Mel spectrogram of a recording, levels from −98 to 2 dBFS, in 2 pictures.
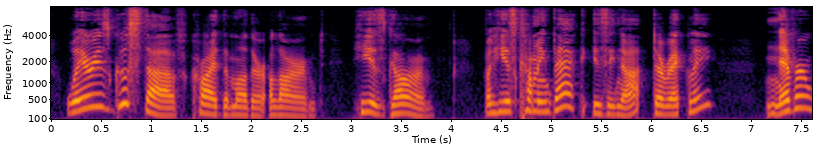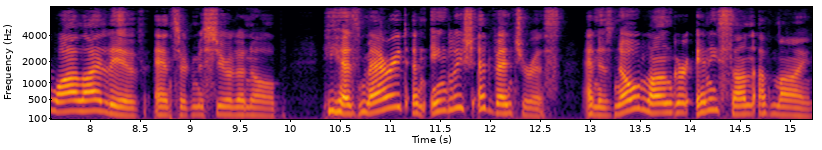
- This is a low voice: No, high, 190 Hz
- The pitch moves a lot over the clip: Yes, wide, 6.6 semitones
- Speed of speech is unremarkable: Yes, average, 160 wpm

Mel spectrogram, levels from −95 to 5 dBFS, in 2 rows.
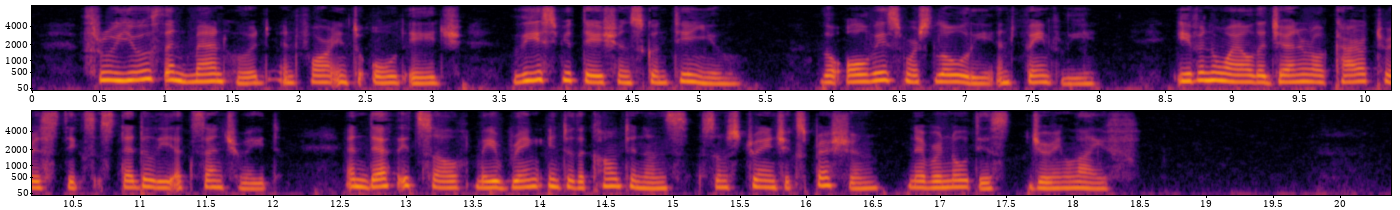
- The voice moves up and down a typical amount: Yes, average, 3.3 semitones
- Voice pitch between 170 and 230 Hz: Yes, high, 190 Hz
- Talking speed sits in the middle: No, slow, 120 wpm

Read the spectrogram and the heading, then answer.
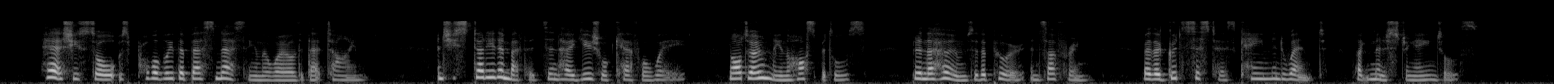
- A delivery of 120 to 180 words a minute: No, average, 190 wpm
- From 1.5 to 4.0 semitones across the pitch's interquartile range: No, average, 4.4 semitones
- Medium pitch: No, high, 235 Hz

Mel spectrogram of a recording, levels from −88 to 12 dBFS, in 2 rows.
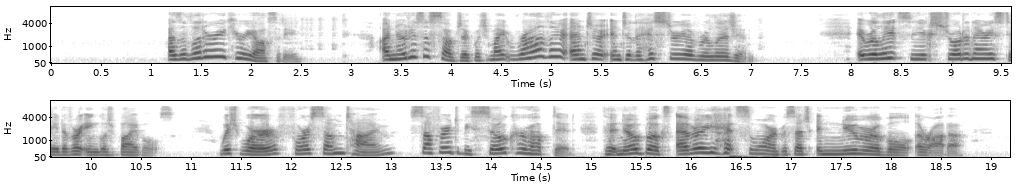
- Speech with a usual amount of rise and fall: No, wide, 6.2 semitones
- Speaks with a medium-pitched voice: No, high, 230 Hz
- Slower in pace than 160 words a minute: Yes, average, 145 wpm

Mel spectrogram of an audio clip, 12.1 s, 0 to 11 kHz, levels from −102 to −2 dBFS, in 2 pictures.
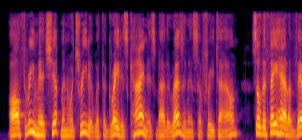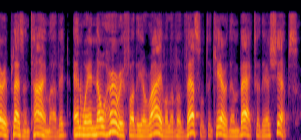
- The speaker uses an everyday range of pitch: No, wide, 5.8 semitones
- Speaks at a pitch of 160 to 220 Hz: No, low, 135 Hz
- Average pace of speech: No, fast, 210 wpm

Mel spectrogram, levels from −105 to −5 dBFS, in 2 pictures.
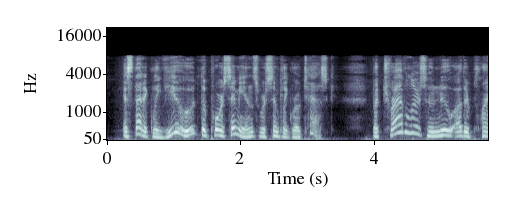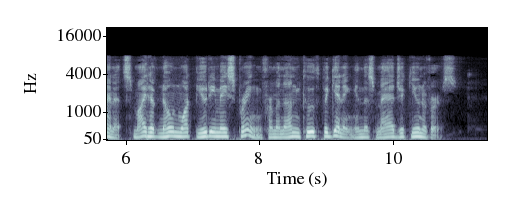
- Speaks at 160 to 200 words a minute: No, average, 150 wpm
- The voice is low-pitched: No, medium, 145 Hz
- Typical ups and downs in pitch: Yes, average, 3.9 semitones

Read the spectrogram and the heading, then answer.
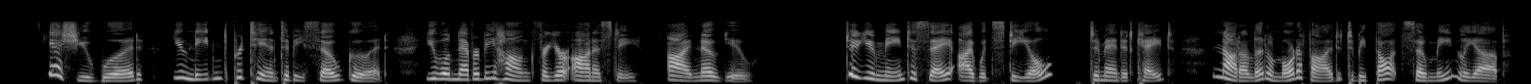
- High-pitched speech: Yes, high, 195 Hz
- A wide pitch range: Yes, wide, 6.3 semitones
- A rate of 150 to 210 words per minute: Yes, average, 160 wpm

